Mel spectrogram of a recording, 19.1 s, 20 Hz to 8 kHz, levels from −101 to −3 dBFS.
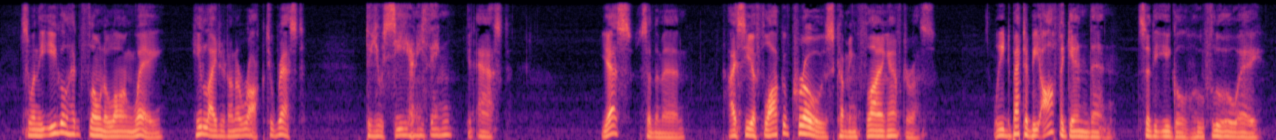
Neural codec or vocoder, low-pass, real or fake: vocoder, 22.05 kHz, 80 mel bands, Vocos; 7.2 kHz; fake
